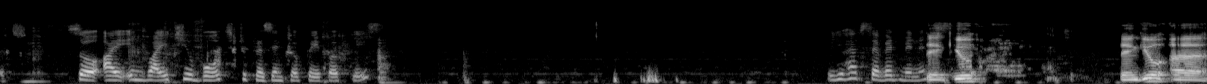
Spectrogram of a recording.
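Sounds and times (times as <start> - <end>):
faint low thumps: 2.8 - 7.8
faint steady hum: 8.3 - 12.0.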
